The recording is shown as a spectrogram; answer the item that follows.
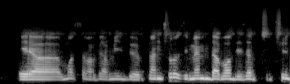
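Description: Recorded with a dry, close sound and no echo, a man with an unremarkable speaking voice talks at a fairly quick pace, medium pitch and ordinary pitch variation. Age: 20s. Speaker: professional Thai boxer. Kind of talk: casual interview.

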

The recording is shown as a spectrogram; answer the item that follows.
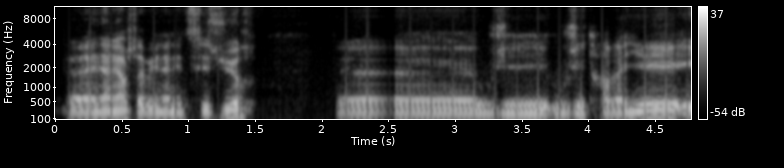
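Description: A man speaks with fairly even intonation. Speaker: student athlete, tennis player. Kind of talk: interview. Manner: halting, many repetitions and fillers.

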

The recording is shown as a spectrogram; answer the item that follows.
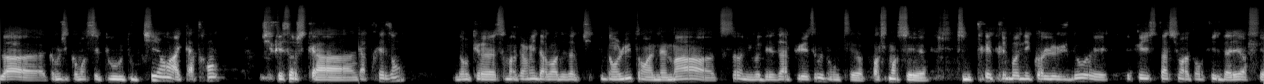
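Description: With a normal speaking voice, a man of medium pitch talks at a fairly quick pace with fairly even intonation. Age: 20s. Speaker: professional Thai boxer. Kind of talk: interview.

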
